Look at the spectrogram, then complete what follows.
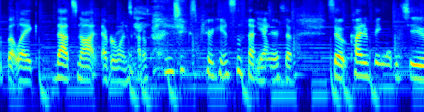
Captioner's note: both laughing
